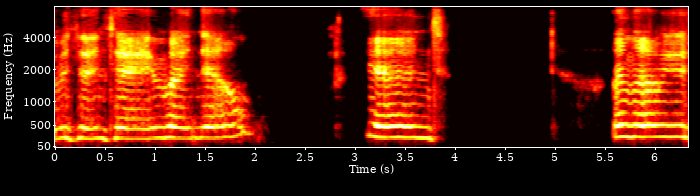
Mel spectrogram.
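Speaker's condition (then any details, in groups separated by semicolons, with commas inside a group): ALS; swallowing lost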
